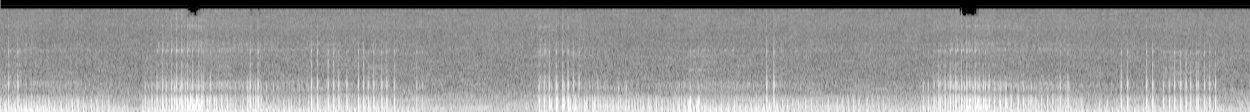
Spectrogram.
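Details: Slowed cat purr, a soft deep rumble rising and falling with each breath, louder pulses near the start, middle and end of the stretch.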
